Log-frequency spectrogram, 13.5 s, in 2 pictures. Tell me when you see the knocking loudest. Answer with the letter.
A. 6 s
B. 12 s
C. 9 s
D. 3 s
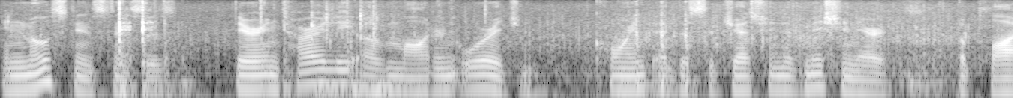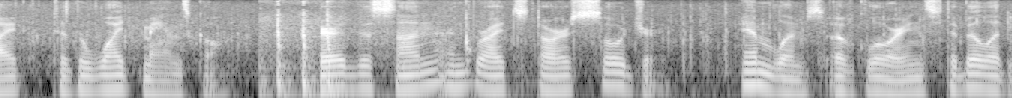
C.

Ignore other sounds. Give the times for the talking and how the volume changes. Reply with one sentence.
You can hear the talking from 0.0 to 13.4 s, at a steady volume.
